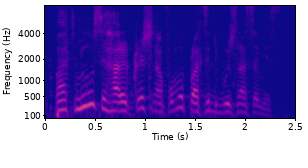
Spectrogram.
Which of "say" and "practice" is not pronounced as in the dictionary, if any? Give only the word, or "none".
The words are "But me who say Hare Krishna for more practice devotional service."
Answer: practice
